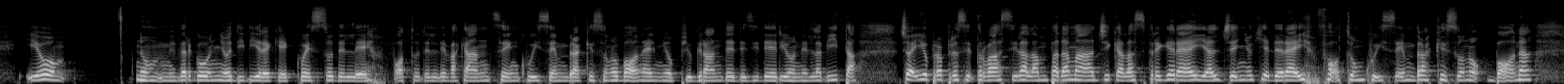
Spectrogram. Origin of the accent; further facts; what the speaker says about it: Liguria, Italy; born there; now in Milan, Italy; però io sono nata a Ligure, quindi sono particolarmente oculata nei confronti dei soldi che escono dalle mie tasche, ma vivo anche a Milano da 20 anni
